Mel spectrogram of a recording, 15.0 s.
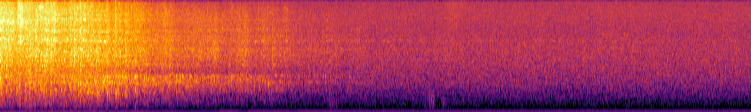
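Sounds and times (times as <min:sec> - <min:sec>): wagon wheels clattering over rail joints: 0:00.0 - 0:07.2.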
